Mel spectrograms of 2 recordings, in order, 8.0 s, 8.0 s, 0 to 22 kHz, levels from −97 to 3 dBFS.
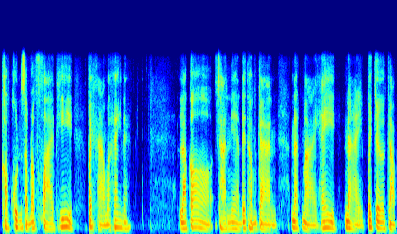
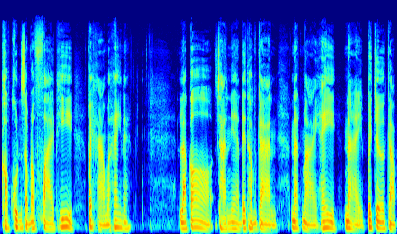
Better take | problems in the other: second | garbled, watery; badly; nothing above 8 kHz

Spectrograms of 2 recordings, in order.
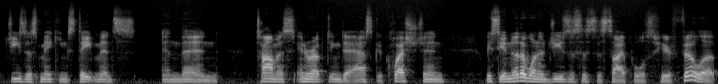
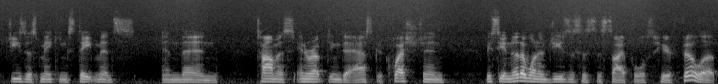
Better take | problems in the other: first | hiss; loud; throughout; 6 dB below the speech; faint in the first

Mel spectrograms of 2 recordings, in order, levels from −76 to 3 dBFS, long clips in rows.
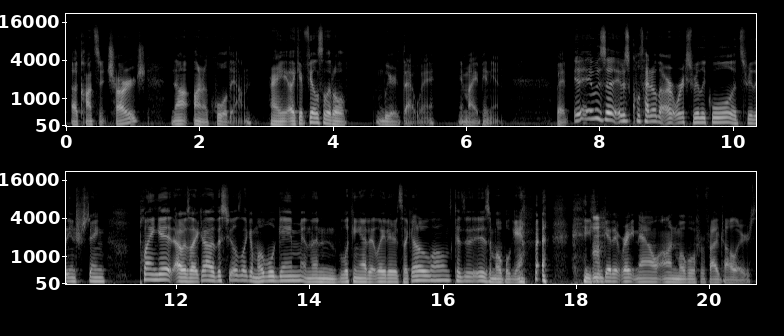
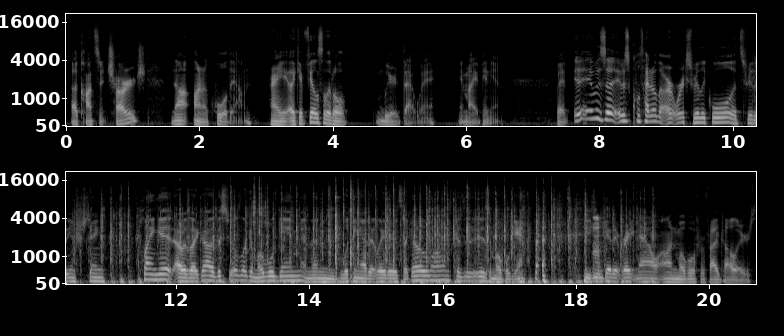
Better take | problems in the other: first | keyboard typing; loud; from 10 to 19 s; peak 2 dB above the speech

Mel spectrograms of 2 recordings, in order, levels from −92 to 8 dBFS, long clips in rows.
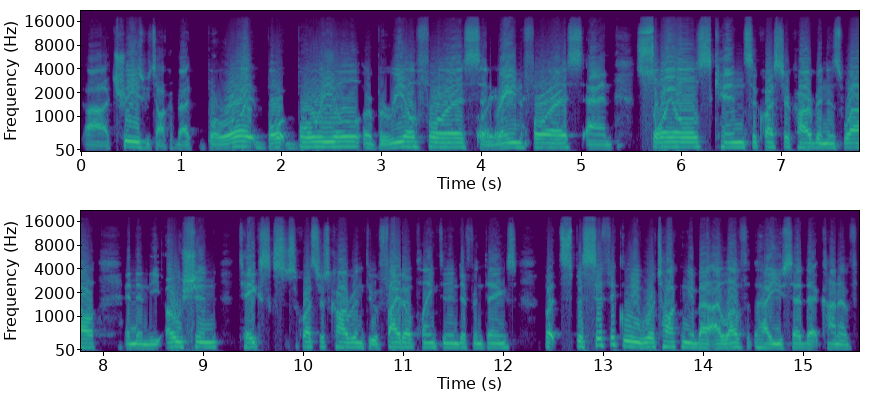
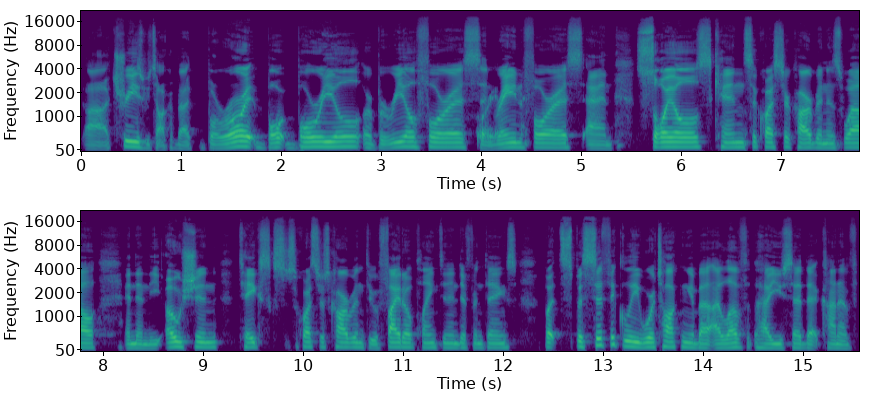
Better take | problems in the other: second | distortion; heavy; 18% of the sound clipped

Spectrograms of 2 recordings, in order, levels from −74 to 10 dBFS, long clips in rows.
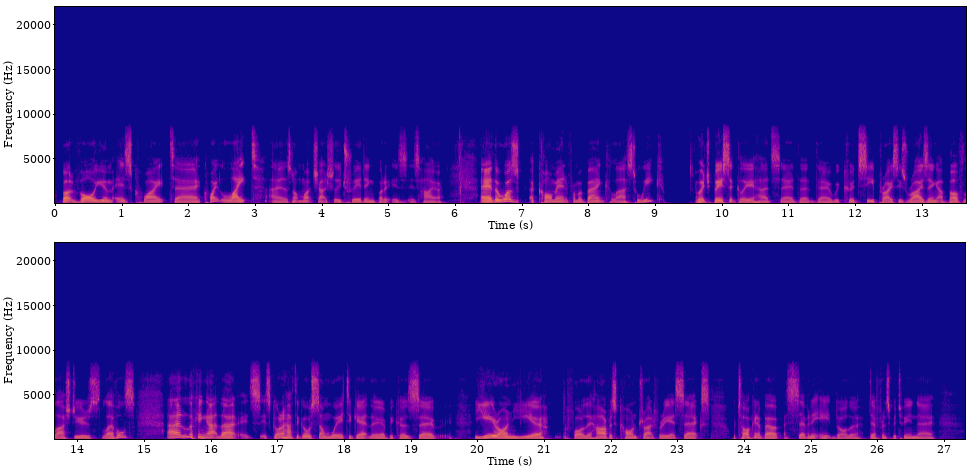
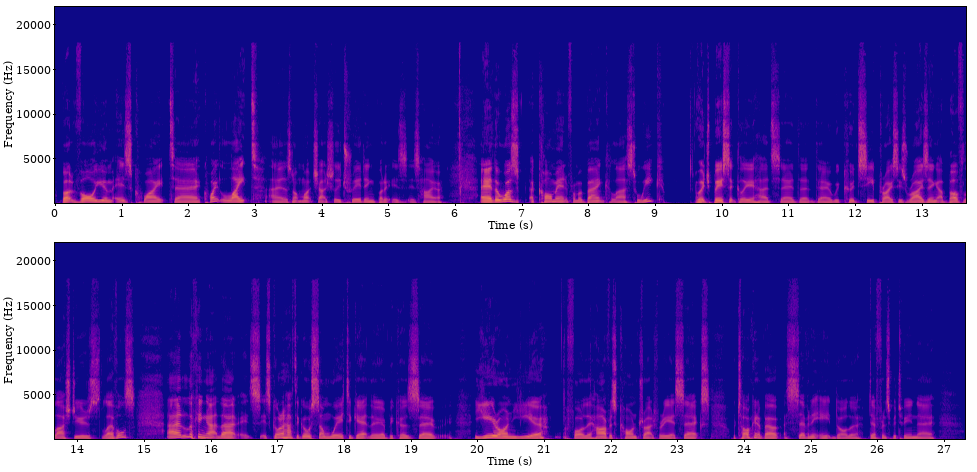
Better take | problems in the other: second | garbled, watery; slightly; nothing above 7.5 kHz

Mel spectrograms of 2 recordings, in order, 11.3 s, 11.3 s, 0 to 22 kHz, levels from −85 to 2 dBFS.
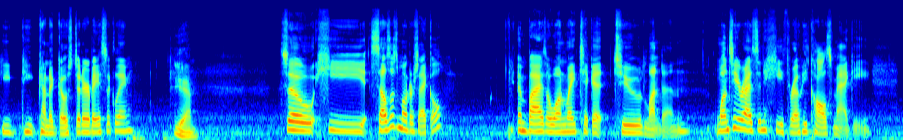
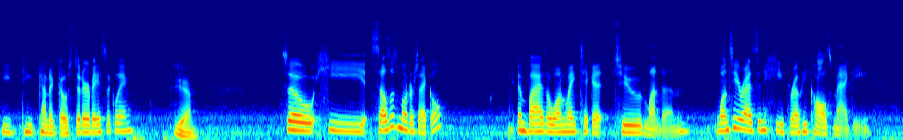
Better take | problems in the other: first | muffled; very; fading above 1.5 kHz

